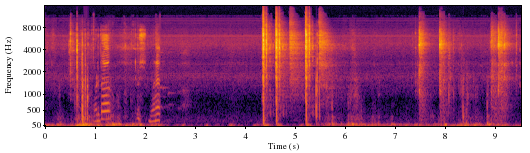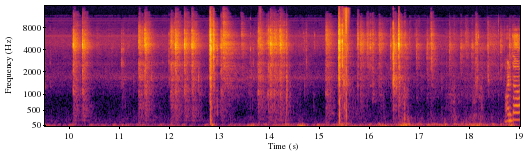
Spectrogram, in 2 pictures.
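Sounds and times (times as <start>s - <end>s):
low rumble of handling and wind: 0.0s - 19.0s
airsoft gun shots: 4.3s - 5.8s, 10.0s - 10.5s, 11.4s - 14.4s, 15.1s - 16.0s.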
